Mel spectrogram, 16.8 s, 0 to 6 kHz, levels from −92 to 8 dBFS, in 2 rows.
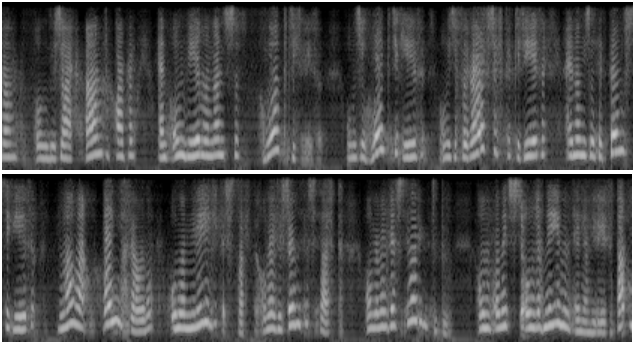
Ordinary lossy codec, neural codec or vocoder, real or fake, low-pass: none; codec, 16 kHz, 0.5 kbps, FreqCodec, smaller model; fake; 5.4 kHz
